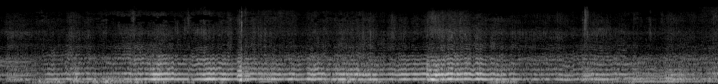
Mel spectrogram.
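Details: Buzzing hornet among wasps and honey bees: a loud, unbroken humming drone with clear layered overtones, wavering slightly in pitch and volume as the insects hover and move.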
